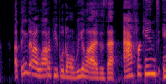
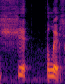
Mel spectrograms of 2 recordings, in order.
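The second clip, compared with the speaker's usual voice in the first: normal talking voice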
